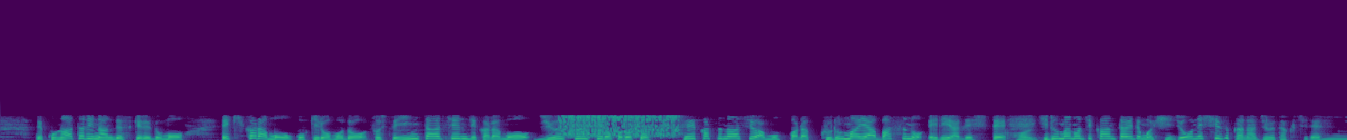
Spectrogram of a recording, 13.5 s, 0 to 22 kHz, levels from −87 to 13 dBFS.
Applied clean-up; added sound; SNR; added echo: classical method log-MMSE.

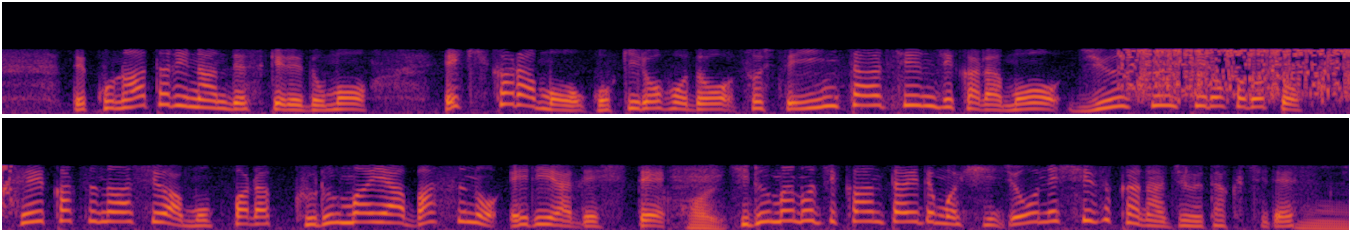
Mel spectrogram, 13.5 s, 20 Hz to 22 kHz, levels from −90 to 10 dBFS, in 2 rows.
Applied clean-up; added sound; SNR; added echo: none; Alarm; 7 dB; none.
